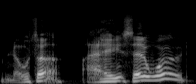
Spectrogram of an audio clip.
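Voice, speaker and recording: A man voicing a cautious, deferential grown man who answers briefly and quietly. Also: on the high side, very animated, a little slow, gravelly, no echo, full character voice. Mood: guarded.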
